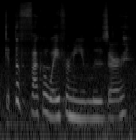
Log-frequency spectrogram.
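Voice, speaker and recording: A woman's voice: medium pitch, steady tone, a little fast, soft background music, natural voice. A woman playing a hostile, foul-mouthed teenage schoolgirl in a comic dub, cutting and scornful. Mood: angry disgust. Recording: distant mic, faint background noise.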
